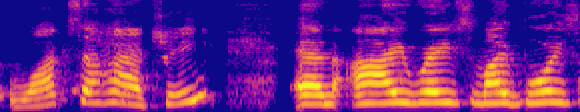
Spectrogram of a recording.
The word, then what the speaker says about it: Waxahachie: Well, it's not really mine, but I'm here temporarily, and it's Waxahachie, and I raise my boys on Cape Cod,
